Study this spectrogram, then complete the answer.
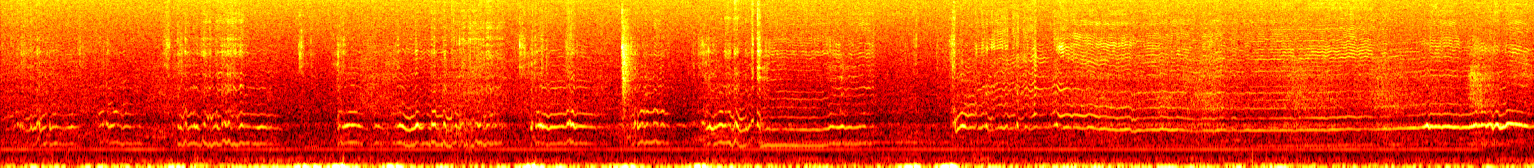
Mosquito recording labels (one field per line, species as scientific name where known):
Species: Anopheles arabiensis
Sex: female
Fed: blood-fed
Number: one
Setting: cup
